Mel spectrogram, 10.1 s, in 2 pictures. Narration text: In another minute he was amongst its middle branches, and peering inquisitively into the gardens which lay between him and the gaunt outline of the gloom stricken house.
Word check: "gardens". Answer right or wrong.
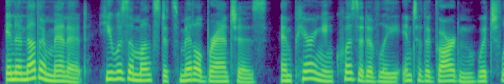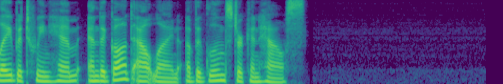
wrong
